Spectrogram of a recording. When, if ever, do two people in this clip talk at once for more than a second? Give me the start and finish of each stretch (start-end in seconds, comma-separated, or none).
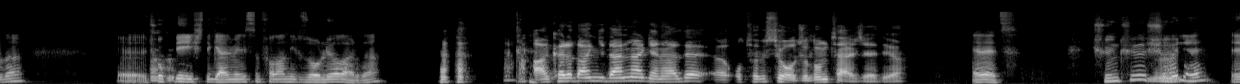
none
